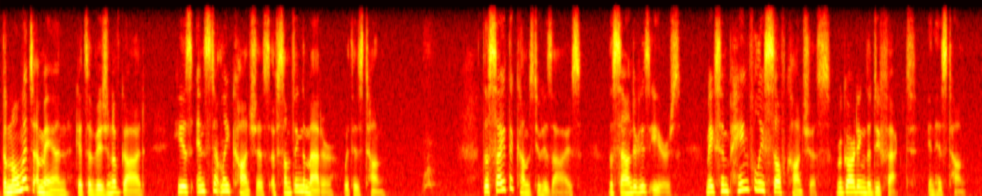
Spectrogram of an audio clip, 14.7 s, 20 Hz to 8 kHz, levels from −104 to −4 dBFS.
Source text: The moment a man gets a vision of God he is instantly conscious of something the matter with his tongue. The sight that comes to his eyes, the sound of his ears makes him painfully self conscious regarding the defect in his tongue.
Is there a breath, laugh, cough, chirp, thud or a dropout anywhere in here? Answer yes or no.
yes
